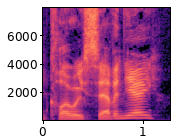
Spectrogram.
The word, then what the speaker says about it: Sevigny: Chloe Sevigny. Is that how you pronounce her name? – Sure.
